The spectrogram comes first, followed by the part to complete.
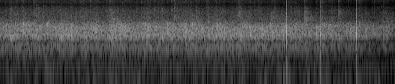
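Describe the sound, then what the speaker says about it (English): Audience applause at a speech, a steady wash of many hands clapping for about four seconds, with a few sharper close claps near the end. "Give yourselves a round of applause for all you do."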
